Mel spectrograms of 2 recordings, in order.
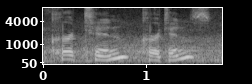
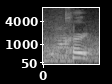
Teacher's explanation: We have two pronunciations. You can pronounce the T and say curtain. Curtains. Or you can use the stop T. Curtain. And then link to the N sound.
